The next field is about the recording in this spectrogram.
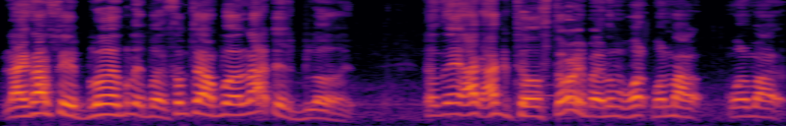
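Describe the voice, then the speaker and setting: A man from New York City with a high-pitched voice chats as a co-host. He talks quickly and casually, in a streetwise way, often circling back over his own phrases. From New York City, born in Brooklyn, moved to Queens. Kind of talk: casual chat.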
